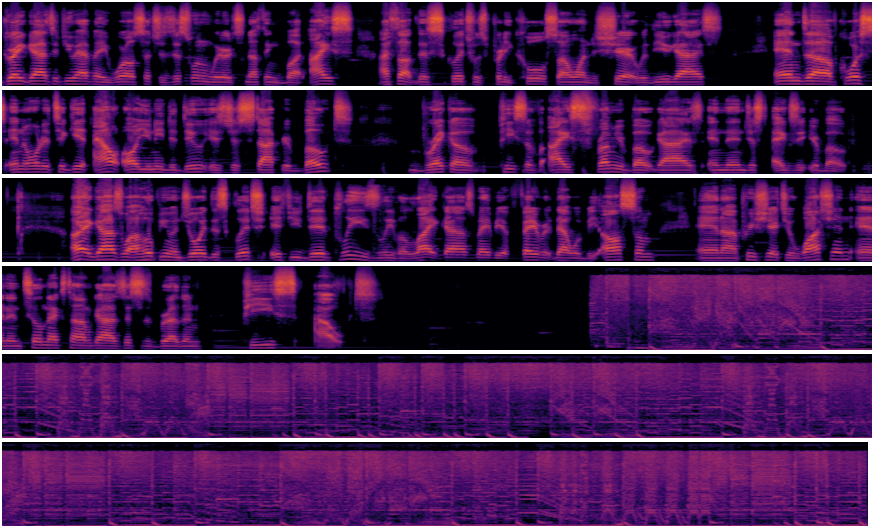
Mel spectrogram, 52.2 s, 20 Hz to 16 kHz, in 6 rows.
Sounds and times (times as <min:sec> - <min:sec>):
Speech: 0:00.0 - 0:07.2, 0:07.8 - 0:12.2, 0:12.8 - 0:17.2, 0:18.1 - 0:29.9.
